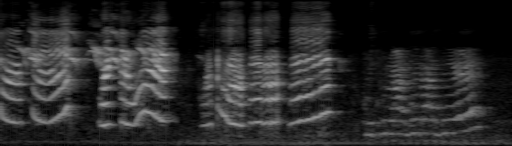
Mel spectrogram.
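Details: Talking parrot that says words like "radhe radhe", "sita ram" and "mummy papa"; three shrill, wavering spoken-style phrases run back to back, the last one lower and softer, indoors with faint hum.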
